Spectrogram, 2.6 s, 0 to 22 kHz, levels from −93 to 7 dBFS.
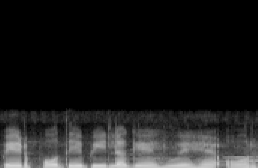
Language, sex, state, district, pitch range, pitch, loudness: Hindi, male, Chandigarh, Chandigarh, 190-205 Hz, 200 Hz, -16 LUFS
